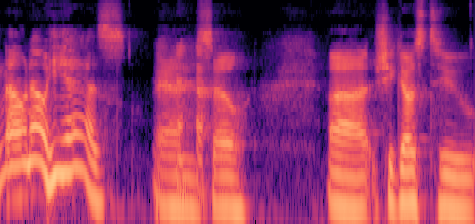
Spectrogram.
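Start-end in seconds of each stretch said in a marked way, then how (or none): 0.0-1.0 put-on very high, squeaky baby squirrel voice. Retelling a story, voicing a little baby squirrel; baby squirrel voice. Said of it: "Good voice acting".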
